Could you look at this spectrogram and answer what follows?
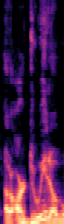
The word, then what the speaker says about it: Arduino: This is a Arduino, as it's pronounced, an Arduino board.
